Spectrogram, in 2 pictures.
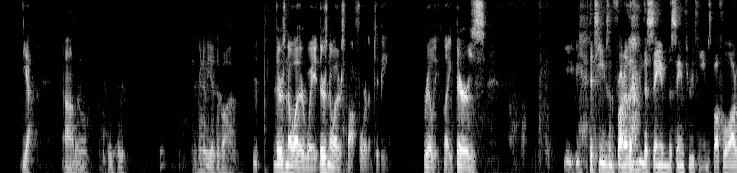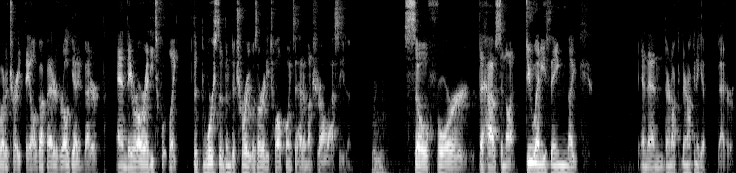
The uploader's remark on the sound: Technical difficulties episode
